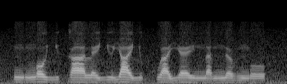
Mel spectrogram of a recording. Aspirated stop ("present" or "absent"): absent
